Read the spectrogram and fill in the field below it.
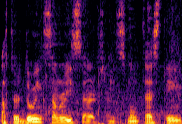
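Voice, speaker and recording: The speaker has a non-native accent and ordinary pitch variation, heard over noticeable background noise. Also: man. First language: not English. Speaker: gaming content creator. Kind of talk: scripted commentary video. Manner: reading from a script.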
